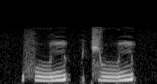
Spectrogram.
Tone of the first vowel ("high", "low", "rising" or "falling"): rising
